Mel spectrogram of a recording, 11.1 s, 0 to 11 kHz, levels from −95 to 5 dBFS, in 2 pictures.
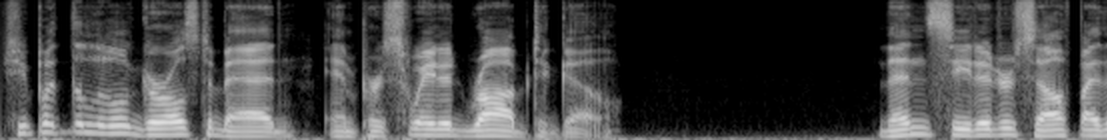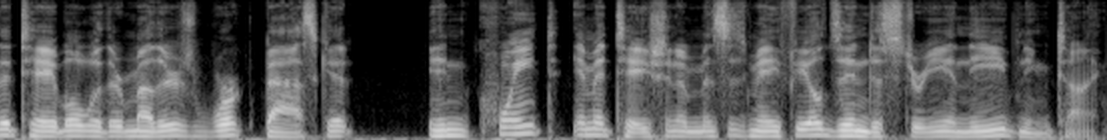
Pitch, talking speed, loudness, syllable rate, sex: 120 Hz, 185 wpm, -18 LUFS, 5.4 syllables/s, male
